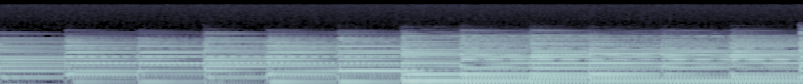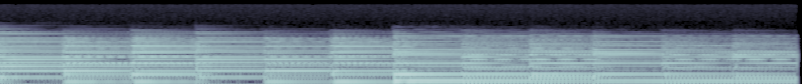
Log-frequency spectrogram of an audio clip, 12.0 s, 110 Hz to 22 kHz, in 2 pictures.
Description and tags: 3/4 piano-loop in f-minor
dark piano-accomplisment with left hand, to replace bass or use as intro.
100bpm, 120bpm, background, cinematic, dark, loops, piano, piano-bass, Yamaha-clavinova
